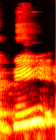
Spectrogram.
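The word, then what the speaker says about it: the: जब भी कोई वर्ड वावेल से स्टार्ट हो तो समझ जाइए कि हम इसका जो प्रोनाउंसिएशन है वो क्या करेंगे? डी, यानी दी एंड पढ़ेंगे।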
